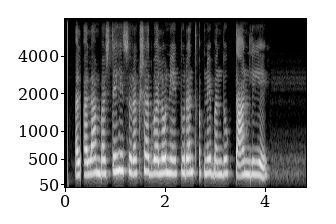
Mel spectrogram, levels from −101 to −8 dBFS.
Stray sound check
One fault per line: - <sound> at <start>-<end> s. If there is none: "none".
none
